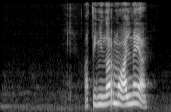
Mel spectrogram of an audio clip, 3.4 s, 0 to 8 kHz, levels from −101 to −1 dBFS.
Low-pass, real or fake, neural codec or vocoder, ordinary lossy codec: 7.2 kHz; fake; codec, 16 kHz, 16 kbps, FreqCodec, larger model; none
